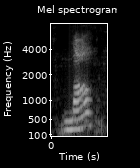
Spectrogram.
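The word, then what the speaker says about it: Nacht: நாக் நைட் actually CH வந்தா கா மாதிரி ப்ரொனவுன்ஸ் பண்ணும்.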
